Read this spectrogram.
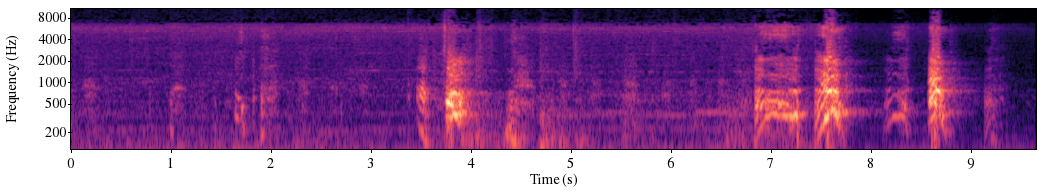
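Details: Caged Bully Kutta barking in a few loud, harsh bursts near four and seven to nine seconds, after a stretch of quieter low rumbling and faint noises.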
